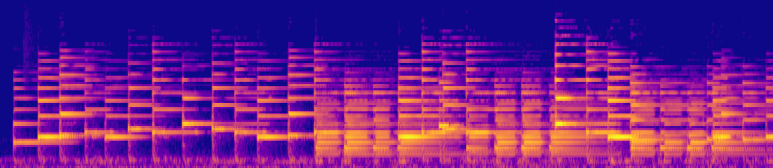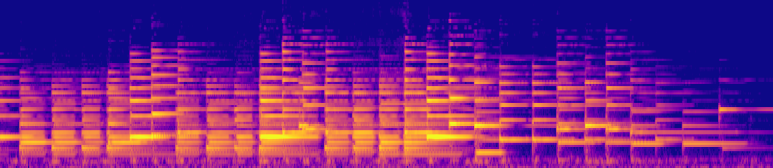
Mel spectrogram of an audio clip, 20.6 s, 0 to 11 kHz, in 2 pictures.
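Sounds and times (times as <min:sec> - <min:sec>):
piano left-hand repeated chords played without the sustain pedal: 0:00.0 - 0:20.5.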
